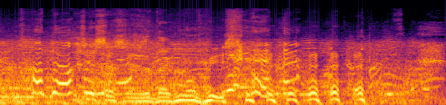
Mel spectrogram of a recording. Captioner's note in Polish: Śmiech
